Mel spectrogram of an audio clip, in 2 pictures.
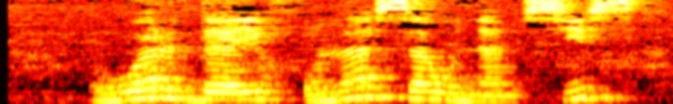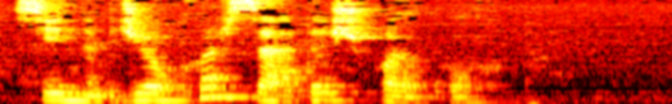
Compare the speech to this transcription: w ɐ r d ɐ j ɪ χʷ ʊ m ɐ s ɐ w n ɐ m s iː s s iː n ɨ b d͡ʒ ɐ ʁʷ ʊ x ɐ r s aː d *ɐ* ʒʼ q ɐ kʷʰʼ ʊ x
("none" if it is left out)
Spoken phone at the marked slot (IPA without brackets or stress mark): ɐ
